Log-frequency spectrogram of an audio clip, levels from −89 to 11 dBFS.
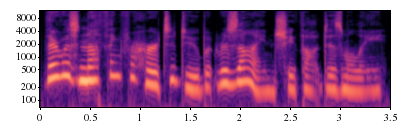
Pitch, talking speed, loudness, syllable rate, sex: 230 Hz, 205 wpm, -18 LUFS, 5.0 syllables/s, female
